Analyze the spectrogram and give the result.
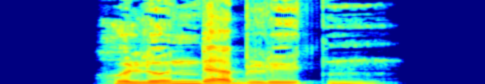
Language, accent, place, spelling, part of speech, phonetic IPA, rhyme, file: German, Germany, Berlin, bezeuget, verb, [bəˈt͡sɔɪ̯ɡət], -ɔɪ̯ɡət, De-bezeuget.ogg
- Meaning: second-person plural subjunctive I of bezeugen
